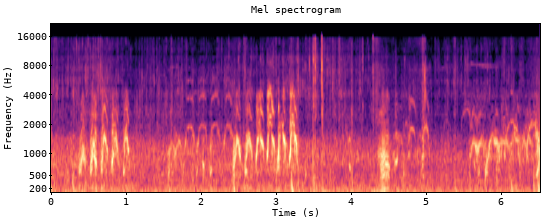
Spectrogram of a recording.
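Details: Canada geese honking at Kirby Muxloe castle in spring, clear bursts of quick, repeated nasal honks from several birds rising and falling against a noisy background.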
